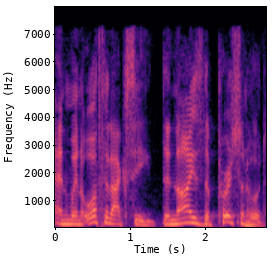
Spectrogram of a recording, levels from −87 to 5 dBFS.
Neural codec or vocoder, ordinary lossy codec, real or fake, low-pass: none; MP3, 64 kbps; real; 7.2 kHz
